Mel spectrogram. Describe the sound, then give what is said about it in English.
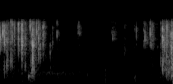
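Crisp crunching of salted chocolate-covered crickets, handmade in San Francisco, being chewed, with dense bursts of crackling at the start and end and a few softer, wetter chews in between. No one speaks. “Salted chocolate crickets. Handmade in San Francisco.”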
